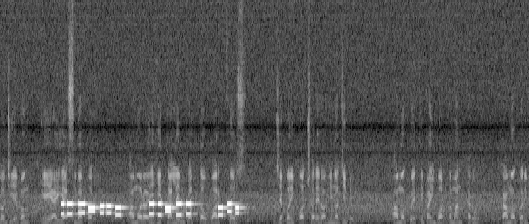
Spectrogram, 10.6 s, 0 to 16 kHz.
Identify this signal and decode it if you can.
DTMF, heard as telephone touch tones, dialled by hand, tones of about 90 ms, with speech in Odia. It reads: 669*881 63*36 1#7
